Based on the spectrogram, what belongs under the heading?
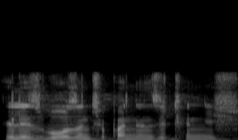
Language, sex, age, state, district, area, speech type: Kashmiri, male, 18-30, Jammu and Kashmir, Anantnag, urban, spontaneous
